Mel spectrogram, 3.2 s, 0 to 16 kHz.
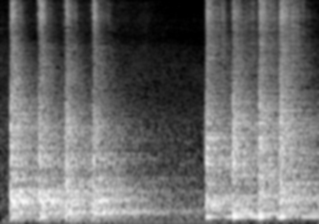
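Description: A used stainless steel kitchen shelf made from thick 1.2 mm sheet is knocked in two quick runs of knocks. Each strike gives a solid, low "peng" ring that hangs for nearly a second. The ring marks the shelf as heavy and sturdy, not a thin, lightweight or flimsy assembled unit.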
